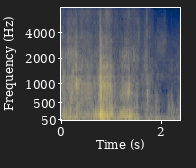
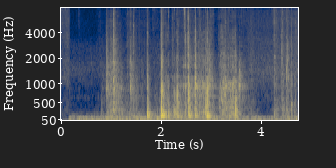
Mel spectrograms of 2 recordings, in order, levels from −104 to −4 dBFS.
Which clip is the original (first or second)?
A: second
